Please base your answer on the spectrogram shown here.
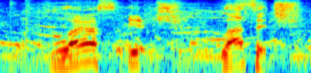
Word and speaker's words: Lasich: And I was saying Lasich yesterday. And we got the cheat sheet right here. Pronounced Lasich.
